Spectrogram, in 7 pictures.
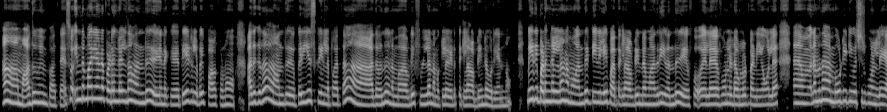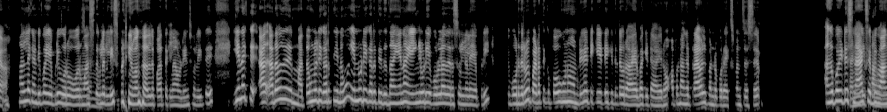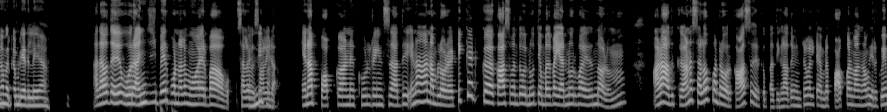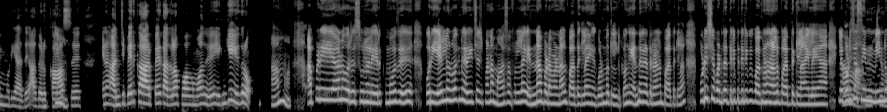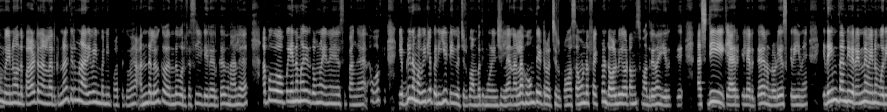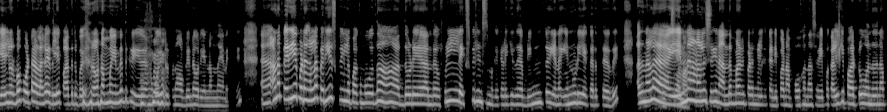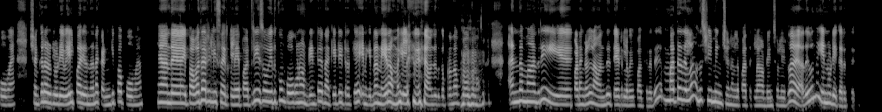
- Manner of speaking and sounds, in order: laughing while speaking: "ரிலீஸ் பண்ணிருவாங்க. அதில பார்த்துக்கலாம்"; in English: "எக்ஸ்பென்சஸ்ஸூ"; other background noise; in English: "சாலிடா"; inhale; drawn out: "அப்படியான"; inhale; laughing while speaking: "மாசம் ஃபுல்லா என்ன படம் வேணாலும் … பாக்கணும்னாலும் பாத்துக்கலாம். இல்லையா?"; in English: "ரீவைன்டு"; in English: "ஃபெசிலிட்டி"; in English: "ஹோம் தியேட்டர்"; in English: "சவுண்ட் எஃபெக்ட்டும் டால்பி ஆட்டம்ஸ்"; in English: "ஹச்டி கிளாரிட்டில"; laughing while speaking: "பாத்துட்டு போயிறோம்"; laugh; surprised: "அ, ஆனா பெரிய படங்கள்லாம் பெரிய ஸ்க்ரீன்ல"; in English: "ஃபுல் எக்ஸ்பீரியன்ஸ்"; inhale; trusting: "கண்டிப்பா போவேன்"; laughing while speaking: "எனக்கு இன்னும் நேரம் அமையல. வந்ததுக்கப்பறம் தான் போகணும்"; laugh; drawn out: "மாதிரி"; in English: "ஸ்ட்ரீமிங் சேனல்ல"
- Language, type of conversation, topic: Tamil, podcast, ஸ்ட்ரீமிங் சேனல்கள் வாழ்க்கையை எப்படி மாற்றின என்று நினைக்கிறாய்?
